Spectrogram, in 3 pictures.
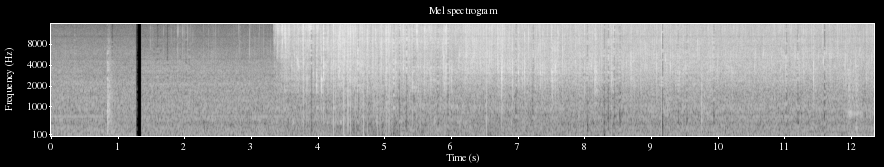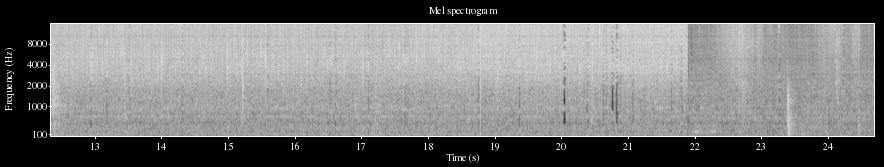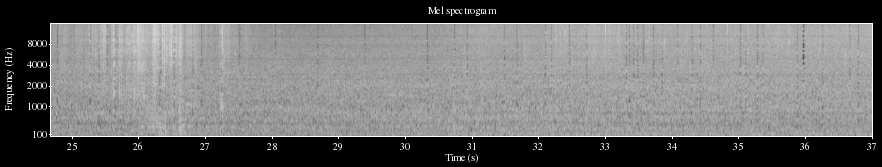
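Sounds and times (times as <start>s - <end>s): onions sizzling in oil: 3.3s - 23.0s, 30.8s - 37.0s.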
